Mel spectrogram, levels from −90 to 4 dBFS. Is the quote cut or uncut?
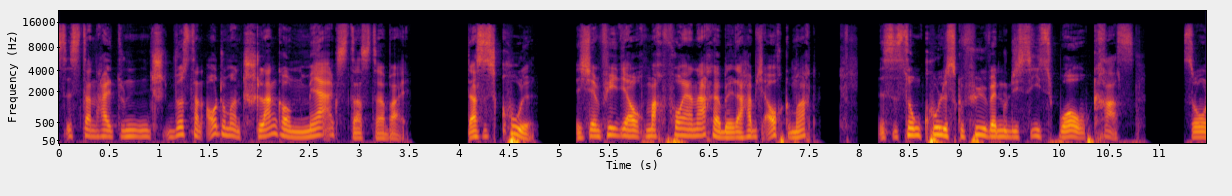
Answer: uncut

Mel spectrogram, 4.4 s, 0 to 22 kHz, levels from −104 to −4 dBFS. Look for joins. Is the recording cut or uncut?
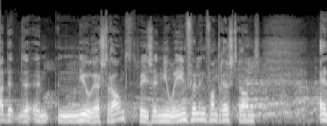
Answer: uncut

